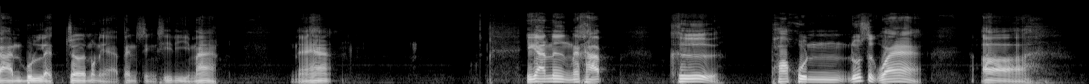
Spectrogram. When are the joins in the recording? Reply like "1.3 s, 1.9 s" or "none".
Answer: 0.9 s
